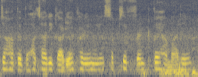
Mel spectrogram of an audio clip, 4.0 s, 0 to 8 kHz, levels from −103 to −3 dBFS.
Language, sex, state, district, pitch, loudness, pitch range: Hindi, female, Uttar Pradesh, Lucknow, 205 Hz, -16 LUFS, 195-210 Hz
